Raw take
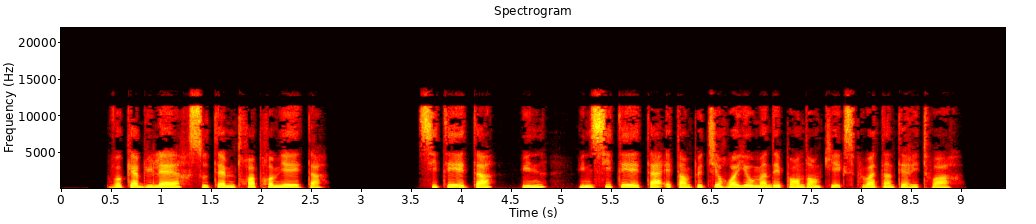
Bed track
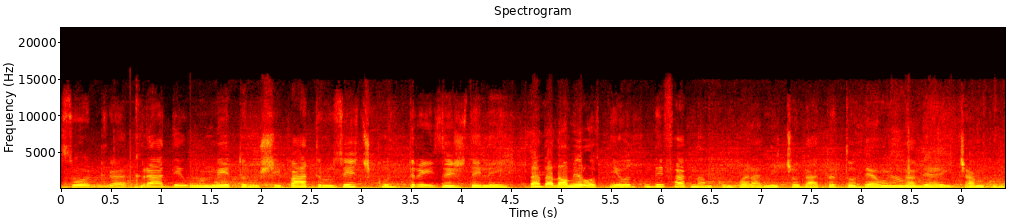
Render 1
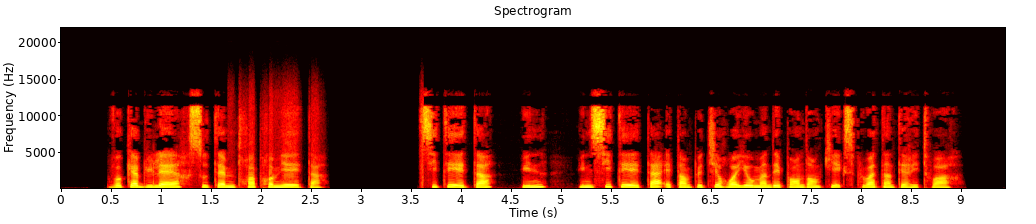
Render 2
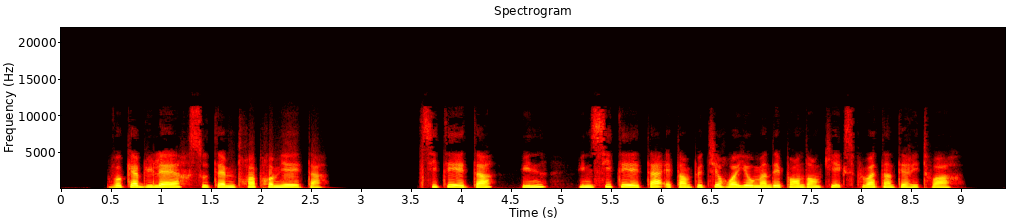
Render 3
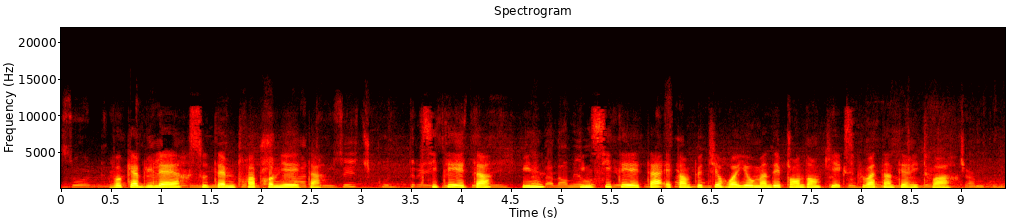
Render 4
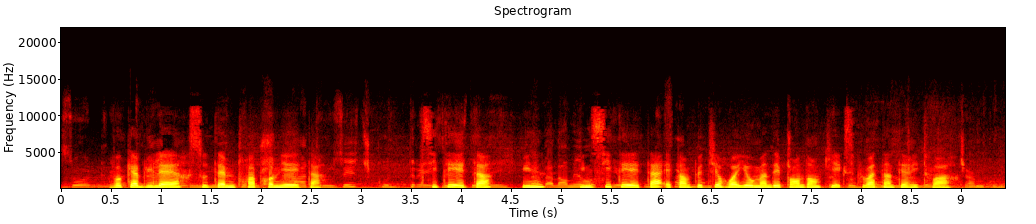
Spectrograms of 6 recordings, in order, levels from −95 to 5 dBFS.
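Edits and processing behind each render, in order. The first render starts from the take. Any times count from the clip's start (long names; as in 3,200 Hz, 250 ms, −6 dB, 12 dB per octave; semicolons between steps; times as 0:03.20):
0:01.66–0:03.62: variable-slope delta modulation 64 kbit/s; 0:05.63–0:07.14: high-frequency loss of the air 53 metres
low-pass filter 2,000 Hz 12 dB per octave; mains-hum notches 60/120 Hz
mix in bed track −18.5 dB
level +1.5 dB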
